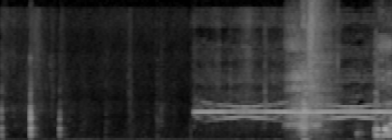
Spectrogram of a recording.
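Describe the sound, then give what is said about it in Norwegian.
After a couple of soft knocks, a lawnmower's alarm starts up after a moose damages the mower, in an NRK Nordland video, and keeps sounding to the end as a steady, shrill electronic tone with a slight warble. “Alarmen på klipperen går.”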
